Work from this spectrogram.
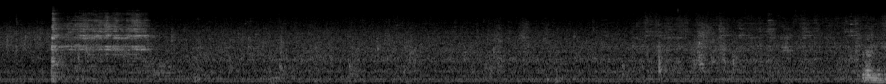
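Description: Flour stirred into hot fat and shallots for a lobster bisque roux, a soft scraping stir with a brief bright sizzle near the start, then a low steady hiss with occasional clinks.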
